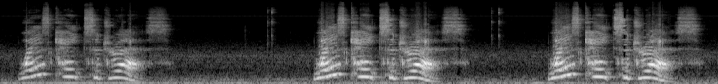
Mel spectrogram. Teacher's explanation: a little schwa before dress and you say address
